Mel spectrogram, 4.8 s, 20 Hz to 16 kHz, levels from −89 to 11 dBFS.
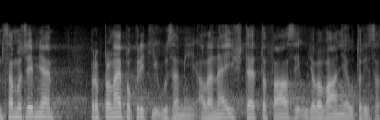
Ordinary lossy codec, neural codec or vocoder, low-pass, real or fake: MP3, 96 kbps; none; 7.2 kHz; real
